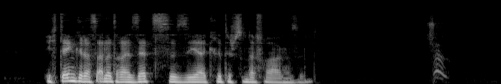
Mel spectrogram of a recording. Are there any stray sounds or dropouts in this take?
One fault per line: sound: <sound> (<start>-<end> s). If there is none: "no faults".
sound: sneeze (4.3-4.5 s)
